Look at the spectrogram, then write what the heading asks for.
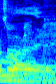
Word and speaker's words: Stormare: just want to call out how good Peter Stormare, is that what you said? Peter Stormare.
